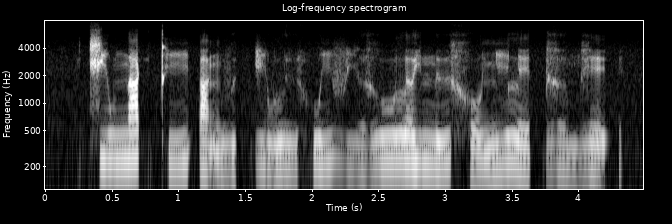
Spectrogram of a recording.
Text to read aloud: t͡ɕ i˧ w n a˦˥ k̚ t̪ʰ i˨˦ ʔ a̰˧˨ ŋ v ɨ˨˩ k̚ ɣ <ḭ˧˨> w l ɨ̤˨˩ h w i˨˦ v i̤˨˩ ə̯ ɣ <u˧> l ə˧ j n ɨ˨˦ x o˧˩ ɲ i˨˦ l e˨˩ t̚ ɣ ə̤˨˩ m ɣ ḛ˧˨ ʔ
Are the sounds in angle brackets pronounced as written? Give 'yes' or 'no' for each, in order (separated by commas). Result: yes, yes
